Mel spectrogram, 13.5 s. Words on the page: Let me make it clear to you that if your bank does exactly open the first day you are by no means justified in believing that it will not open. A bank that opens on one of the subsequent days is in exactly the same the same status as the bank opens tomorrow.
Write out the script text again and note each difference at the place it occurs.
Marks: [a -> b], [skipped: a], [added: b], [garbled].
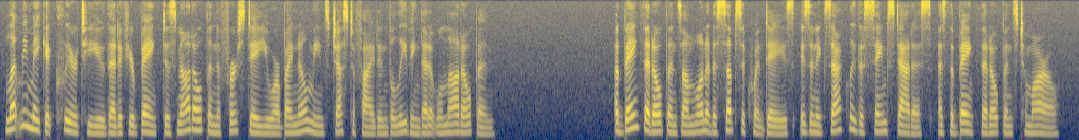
Let me make it clear to you that if your bank does [exactly -> not] open the first day you are by no means justified in believing that it will not open. A bank that opens on one of the subsequent days is in exactly the same [skipped: the same] status as the bank [added: that] opens tomorrow.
